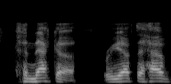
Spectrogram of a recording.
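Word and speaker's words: Conecuh: it's spelled c-o-n-e-c-u-h huh and at first i was like oh cone cone-q ridge whisk yeah that's cool whatever and then i'm like that's gotta be wrong and i looked up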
